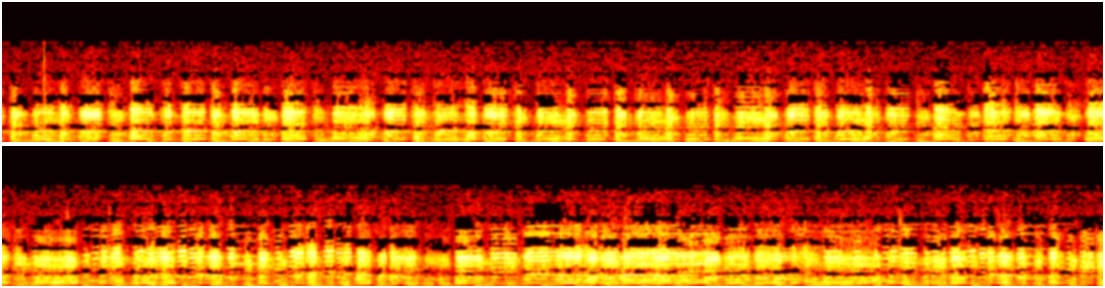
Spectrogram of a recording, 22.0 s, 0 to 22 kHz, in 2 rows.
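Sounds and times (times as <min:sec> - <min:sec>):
accordion playing: 0:00.0 - 0:22.0
double bass: 0:00.0 - 0:22.0
guitar: 0:00.0 - 0:22.0.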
